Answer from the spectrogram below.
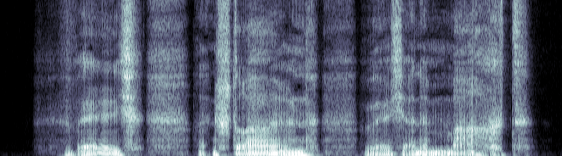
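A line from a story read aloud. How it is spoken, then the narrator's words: Panting. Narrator (German): keuchte Mr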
